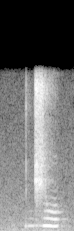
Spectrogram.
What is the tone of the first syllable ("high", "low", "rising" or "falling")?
low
